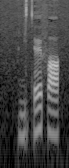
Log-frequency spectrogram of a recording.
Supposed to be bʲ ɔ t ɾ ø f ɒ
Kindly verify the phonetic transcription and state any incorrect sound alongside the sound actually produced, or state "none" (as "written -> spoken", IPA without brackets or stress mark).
none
